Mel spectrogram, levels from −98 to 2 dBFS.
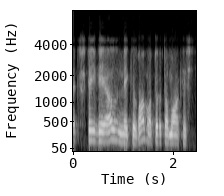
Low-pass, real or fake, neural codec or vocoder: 7.2 kHz; real; none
